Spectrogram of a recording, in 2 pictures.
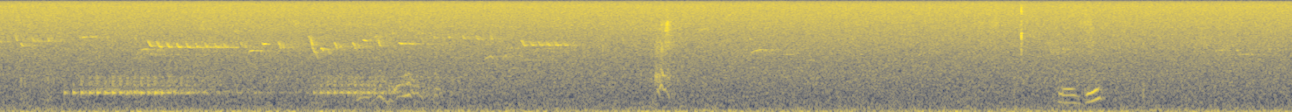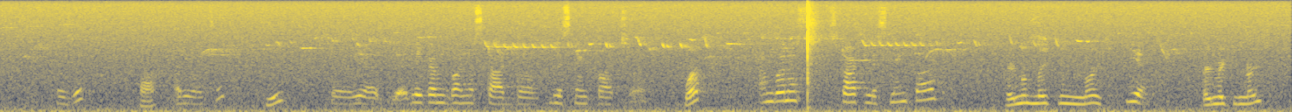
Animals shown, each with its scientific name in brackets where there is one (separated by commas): Winter Wren (Troglodytes hiemalis), Pileated Woodpecker (Dryocopus pileatus)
